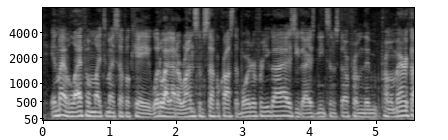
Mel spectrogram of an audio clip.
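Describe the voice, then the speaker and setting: At a very fast pace, a man with a fairly low pitch talks in an animated tone, somewhat breathy. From Canada. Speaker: motivational vlogger. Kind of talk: casual vlog monologue. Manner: animated, stumbling over words.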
